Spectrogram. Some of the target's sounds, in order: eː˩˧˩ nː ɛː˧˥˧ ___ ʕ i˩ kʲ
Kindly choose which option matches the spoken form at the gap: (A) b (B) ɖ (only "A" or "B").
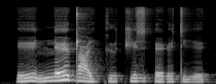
B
